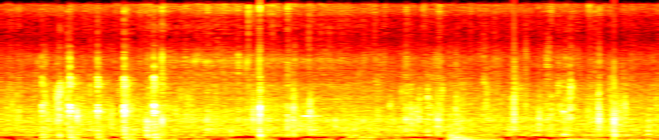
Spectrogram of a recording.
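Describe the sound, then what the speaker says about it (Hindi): Ground garlic and ginger paste fries in a pan, giving a continuous close sizzle and crackle with occasional scraping stirs and no voices. "और इसको इस तरह फ्राई कर लेना है"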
